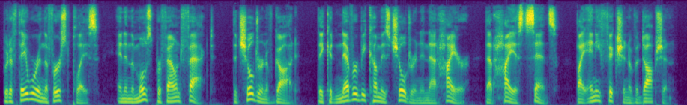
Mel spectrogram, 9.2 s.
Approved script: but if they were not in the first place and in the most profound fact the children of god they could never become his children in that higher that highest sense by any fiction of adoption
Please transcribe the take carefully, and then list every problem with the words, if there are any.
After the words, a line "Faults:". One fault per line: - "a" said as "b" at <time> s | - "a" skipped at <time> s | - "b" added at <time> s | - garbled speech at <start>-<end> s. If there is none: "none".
but if they were in the first place and in the most profound fact the children of god they could never become his children in that higher that highest sense by any fiction of adoption
Faults:
- "not" skipped at 0.5 s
